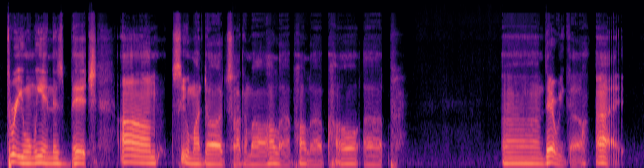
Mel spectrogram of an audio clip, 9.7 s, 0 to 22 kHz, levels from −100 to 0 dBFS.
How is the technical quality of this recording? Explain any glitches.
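The recording has short concealed packet loss, heard at 2.05 to 2.09 s and again as a run of three back-to-back losses from 3.47 to 3.59 s. Each time about 20 ms of the call arrived too late for the decoder, and the receiver bridged the hole by extending the preceding sound, pitched if voiced, noise-like if not, before blending back. Unlike a plain dropout, there is no silent gap. You hear a brief smear or wobble, longest around 3.5 s, where a short consonant may blur away.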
